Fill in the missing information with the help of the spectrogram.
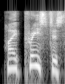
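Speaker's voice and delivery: put-on high, alarmed call from a young priestess; frantic high-pitched call; urgent cry. A narrator's reading. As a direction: cry out to a superior, pitched well up. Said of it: "the younger woman cried".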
